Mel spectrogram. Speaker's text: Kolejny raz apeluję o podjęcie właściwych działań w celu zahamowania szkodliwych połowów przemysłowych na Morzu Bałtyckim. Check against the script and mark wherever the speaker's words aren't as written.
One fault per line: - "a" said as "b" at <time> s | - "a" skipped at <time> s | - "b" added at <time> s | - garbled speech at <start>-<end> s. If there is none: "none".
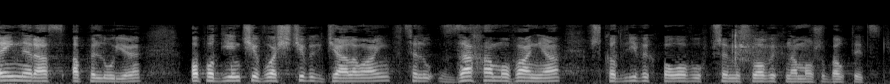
none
